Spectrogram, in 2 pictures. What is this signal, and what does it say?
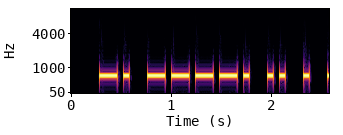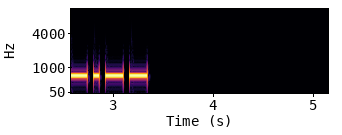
Morse code, heard as a keyed tone, about 20 wpm, 700 Hz. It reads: N9IEY
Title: USA Call Signs - 5 Characters - Repeated 2x - 20wpm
